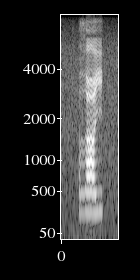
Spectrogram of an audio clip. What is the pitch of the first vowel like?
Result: high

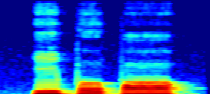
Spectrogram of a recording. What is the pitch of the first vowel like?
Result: high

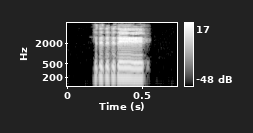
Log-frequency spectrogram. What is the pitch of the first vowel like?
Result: low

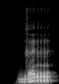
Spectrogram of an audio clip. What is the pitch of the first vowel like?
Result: rising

